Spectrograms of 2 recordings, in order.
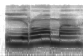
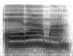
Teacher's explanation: हमज़ा को ज़ेर के साथ पढ़ेंगे, लेकिन खींचेंगे नहीं,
